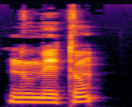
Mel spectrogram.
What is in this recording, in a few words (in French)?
"nous mettons", French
